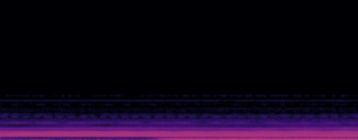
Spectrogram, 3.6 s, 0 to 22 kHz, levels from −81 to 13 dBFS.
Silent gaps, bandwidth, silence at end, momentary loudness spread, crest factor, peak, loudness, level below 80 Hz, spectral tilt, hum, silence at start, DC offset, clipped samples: none; 7.4 kHz; 0 s; 3 LU; 14 dB; -18 dBFS; -32 LUFS; -36 dBFS; -8 dB/octave; none; 0 s; under 0.1%; under 0.1%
